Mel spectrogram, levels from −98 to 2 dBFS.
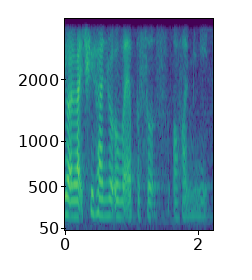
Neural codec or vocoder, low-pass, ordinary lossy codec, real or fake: none; 3.6 kHz; none; real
